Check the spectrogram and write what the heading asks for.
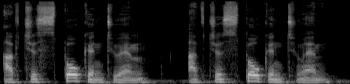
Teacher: we do not say him we say m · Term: squeeze word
